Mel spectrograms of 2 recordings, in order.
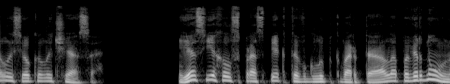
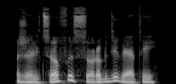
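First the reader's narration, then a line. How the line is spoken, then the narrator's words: Plain. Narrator (Russian): ответил я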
